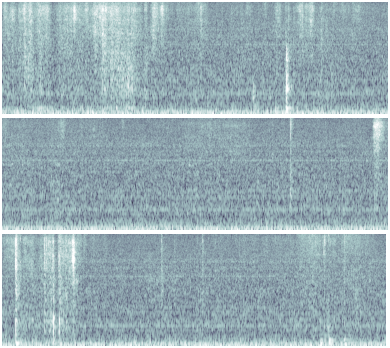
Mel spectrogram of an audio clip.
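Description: Hands scrape and tap lightly on a small clay sculpture.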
